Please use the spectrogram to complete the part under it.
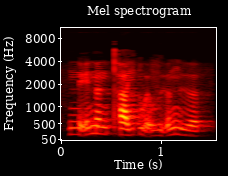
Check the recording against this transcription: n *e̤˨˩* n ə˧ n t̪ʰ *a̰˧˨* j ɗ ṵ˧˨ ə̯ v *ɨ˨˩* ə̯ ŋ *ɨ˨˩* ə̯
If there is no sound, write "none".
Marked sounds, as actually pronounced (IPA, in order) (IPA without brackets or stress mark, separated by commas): ḛ˧˥, a˨˦, ɨ̰˧˥, ɨ˨˩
